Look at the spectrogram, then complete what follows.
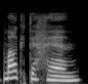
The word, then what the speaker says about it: Mukdahan: Thailand has this cool border town called the Mactakan that sits right along the Mekong River. I'm gonna put the correct pronunciation from AI of this town. Mactahan.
